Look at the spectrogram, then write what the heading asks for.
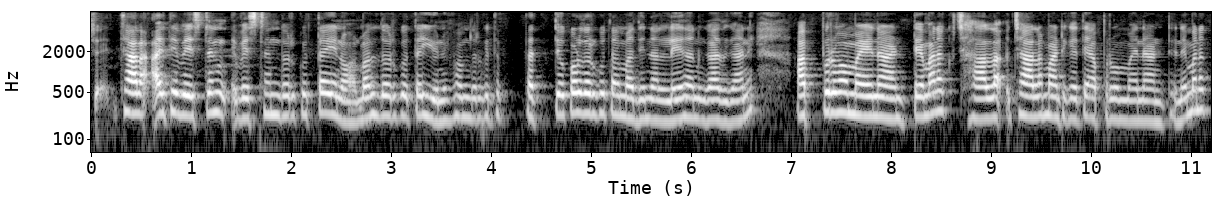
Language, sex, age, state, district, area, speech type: Telugu, female, 18-30, Telangana, Nalgonda, urban, spontaneous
